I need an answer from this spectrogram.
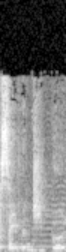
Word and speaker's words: Simon J. Paul: Je suis en train de le prononcer à l'anglaise alors que c'est un français. De Simon J. Paul. J'aime bien dire Simon J. Paul, je trouve que c'est bien lié.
